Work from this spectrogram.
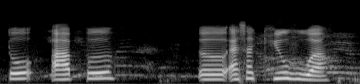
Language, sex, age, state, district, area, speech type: Urdu, female, 18-30, Uttar Pradesh, Mau, urban, spontaneous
